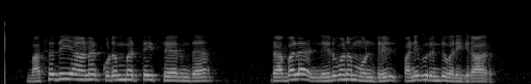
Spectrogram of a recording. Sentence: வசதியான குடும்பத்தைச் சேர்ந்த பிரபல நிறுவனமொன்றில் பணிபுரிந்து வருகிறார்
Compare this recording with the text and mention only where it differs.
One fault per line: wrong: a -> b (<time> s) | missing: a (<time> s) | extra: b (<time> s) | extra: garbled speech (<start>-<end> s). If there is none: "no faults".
no faults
